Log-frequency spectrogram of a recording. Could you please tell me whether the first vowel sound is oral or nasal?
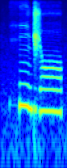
nasal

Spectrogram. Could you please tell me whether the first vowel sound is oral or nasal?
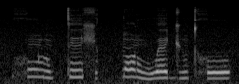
nasal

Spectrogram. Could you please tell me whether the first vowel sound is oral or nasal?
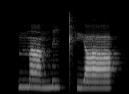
nasal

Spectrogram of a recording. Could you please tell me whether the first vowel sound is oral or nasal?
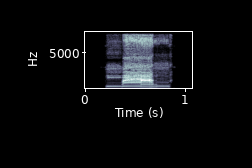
oral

